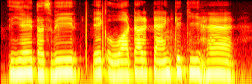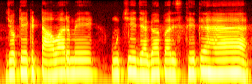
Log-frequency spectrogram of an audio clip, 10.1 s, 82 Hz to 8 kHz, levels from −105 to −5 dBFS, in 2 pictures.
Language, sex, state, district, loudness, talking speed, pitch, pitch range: Hindi, male, Bihar, Kishanganj, -18 LUFS, 100 wpm, 150 Hz, 145-155 Hz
